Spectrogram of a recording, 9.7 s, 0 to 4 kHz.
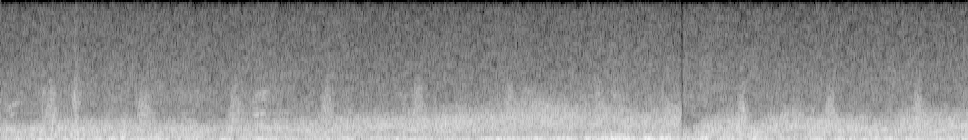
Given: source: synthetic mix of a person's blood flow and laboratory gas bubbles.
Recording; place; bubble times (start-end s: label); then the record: Doppler ultrasound of blood flow; subclavian vein
0.33-0.97 s: bubbles
From the record:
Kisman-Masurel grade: 211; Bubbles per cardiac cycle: several, 3 to 8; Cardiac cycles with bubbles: 1 to 10%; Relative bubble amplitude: barely perceptible (0.100 to 0.250); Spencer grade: 1 (occasional bubble signal discernible with the cardiac motion signal, with majority of cardiac periods free of bubbles); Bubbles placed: anywhere in the cardiac cycle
